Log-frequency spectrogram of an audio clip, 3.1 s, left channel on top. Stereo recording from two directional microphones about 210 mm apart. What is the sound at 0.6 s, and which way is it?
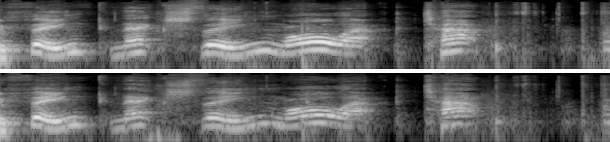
Speech, 25° left (ahead or behind).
